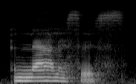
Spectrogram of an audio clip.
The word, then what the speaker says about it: analysis: analysis so what happens I reduced the very beginning I don't say I don't say air I don't say a I say oh then I stress now and now then live and cyst not as this not as this like Zisk but sis like sister is analysis analysis and in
